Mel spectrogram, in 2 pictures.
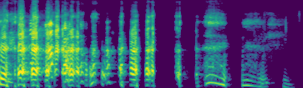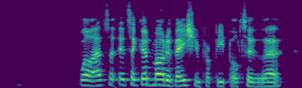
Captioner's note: laughter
